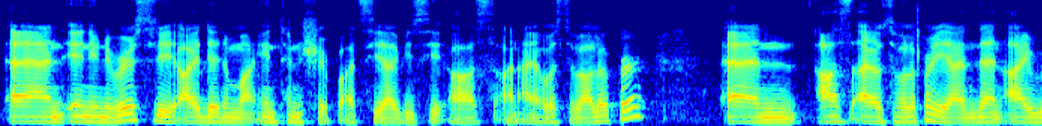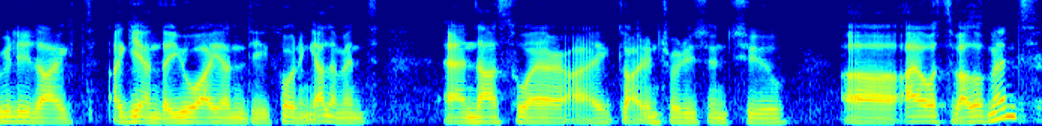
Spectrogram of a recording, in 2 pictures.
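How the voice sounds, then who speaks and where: A young man from Ethiopia answering questions as a guest in a TV interview. His voice sits low and carries a gravelly rasp. He talks in halting bursts, stopping often on "uh" and "like". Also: level tone, a bit bright. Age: young adult. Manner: halting, many fillers like "uh" and "like". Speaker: guest, student app developer. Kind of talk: morning TV interview.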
